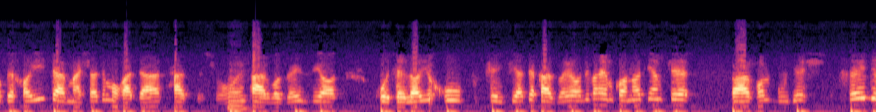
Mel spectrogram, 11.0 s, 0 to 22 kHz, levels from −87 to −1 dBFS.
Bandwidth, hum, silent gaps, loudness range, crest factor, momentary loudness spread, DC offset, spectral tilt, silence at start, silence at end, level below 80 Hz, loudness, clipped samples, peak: 10.5 kHz; none; none; 2 LU; 16 dB; 12 LU; under 0.1%; -6 dB/octave; 0 s; 0 s; -38 dBFS; -15 LUFS; under 0.1%; 0 dBFS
